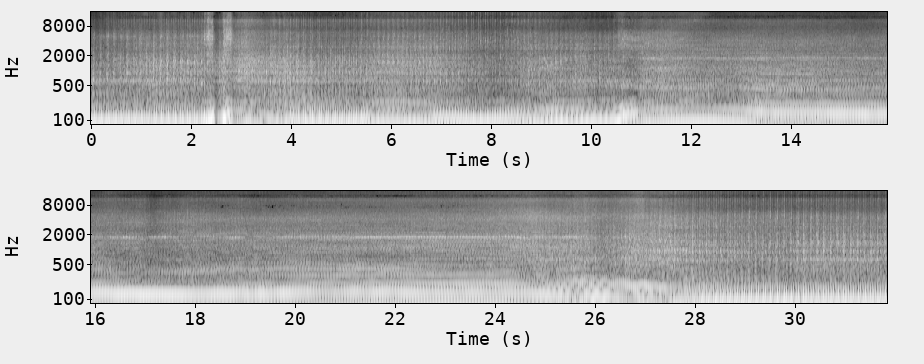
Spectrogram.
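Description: Homemade tractor's engine idling, with a sharp bang about two and a half seconds in. About ten seconds in it revs up and runs at a steady higher speed while the tractor is driven, then drops back to idle near the end.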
